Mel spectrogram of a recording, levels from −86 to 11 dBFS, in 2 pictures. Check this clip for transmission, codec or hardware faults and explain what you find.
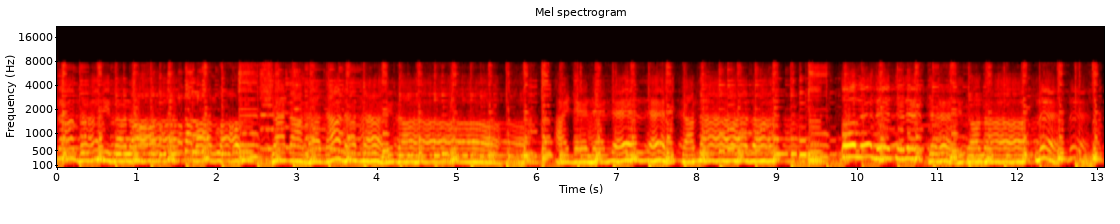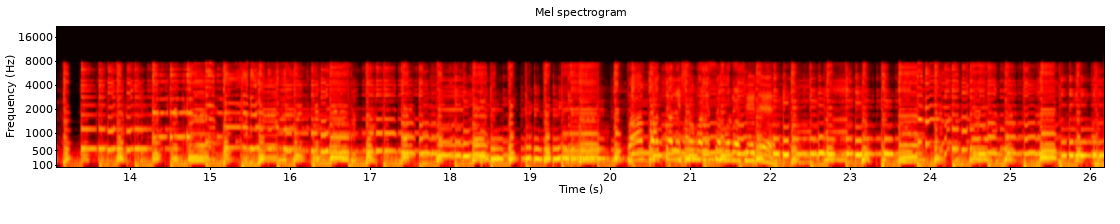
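One fault runs through the whole clip: gain pumping. The likely cause is an input gain set far too high for the microphone, so a fast limiter or compressor has to clamp down on every loud sound and then let go. The level swings by around 10 dB, so loud and soft passages sit unnaturally close together and the sound comes across as squashed. The missing content above 8 kHz fits a G.722 wideband call path and is not a fault.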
